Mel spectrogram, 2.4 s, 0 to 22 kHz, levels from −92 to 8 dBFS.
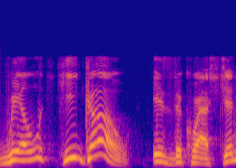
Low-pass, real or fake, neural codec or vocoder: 5.4 kHz; real; none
